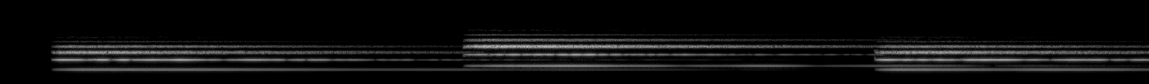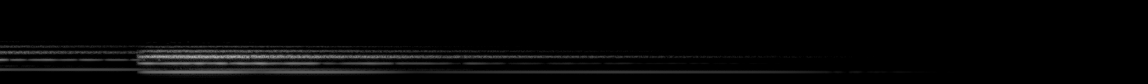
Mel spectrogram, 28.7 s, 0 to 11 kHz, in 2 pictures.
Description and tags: Notes A5+D6+F5, Tempo140, Shrinked, Limiter, Soundgoodizer,MultibandComp-Bright, Equo-Random bank 6, Delay-3 echoes, MultibandComp-Mastering 2dB, Reverb-Ambiance, Effector-Reverb.
noise, phantom, ambient, sinister, soundscape, background, ambience, white-drone, background-sound, terror, white, drone, Gothic, terrifying, atmosphere, thrill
